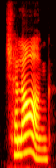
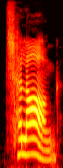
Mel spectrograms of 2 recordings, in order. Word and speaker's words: छलांग: Chalang, jump. Chalang. Again in this word, it's ch.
